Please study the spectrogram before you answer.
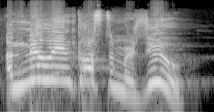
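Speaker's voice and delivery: high, loud disbelieving echo; incredulous echo. Retold or imitated. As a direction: repeat it like you can't believe it.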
